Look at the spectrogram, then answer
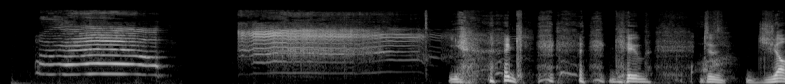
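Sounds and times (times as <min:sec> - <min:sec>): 
babies crying: 0:00.4 - 0:01.8, 0:02.4 - 0:05.0
laughter: 0:04.5 - 0:06.6
speech: 0:04.5 - 0:07.8.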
